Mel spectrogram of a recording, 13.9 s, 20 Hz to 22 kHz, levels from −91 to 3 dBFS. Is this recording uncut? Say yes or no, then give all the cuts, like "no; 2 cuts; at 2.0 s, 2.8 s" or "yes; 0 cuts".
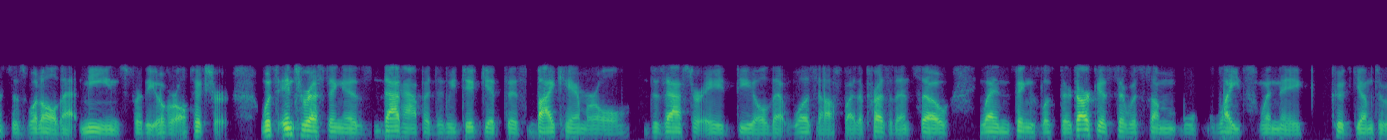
no; 6 cuts; at 4.0 s, 4.4 s, 5.3 s, 8.2 s, 9.8 s, 11.5 s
